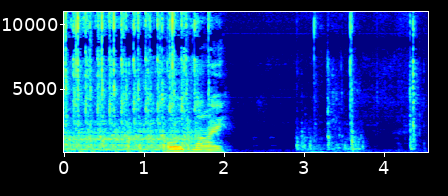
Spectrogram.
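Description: Sewing machine stitching a sensory baby toy runs in a fast rhythmic burst for about two seconds, then stops; a voice speaks briefly over the start, followed by quieter handling clatter.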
